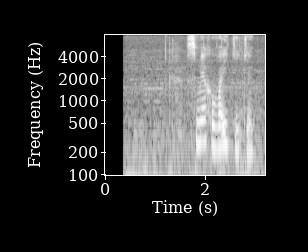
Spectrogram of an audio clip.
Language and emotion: Russian, neutral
